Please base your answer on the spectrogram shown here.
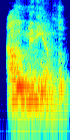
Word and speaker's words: aluminium: Luminon, aluminium, which actually does add a whole syllable in there. Aluminium is the British way or the Australian way of saying luminos.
